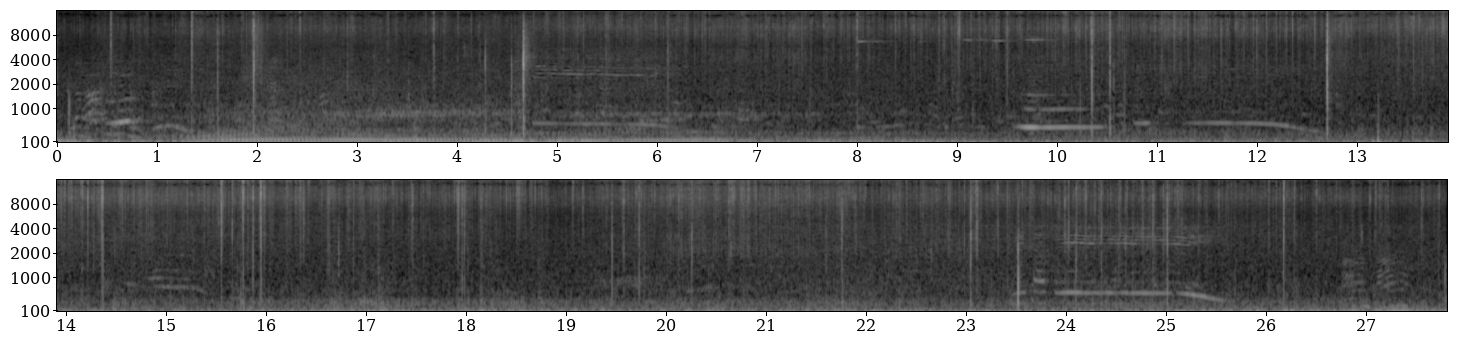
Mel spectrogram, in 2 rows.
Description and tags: tembi fire and rain
garbage incineration day in Tembi, during the rain.
Recorded using H4 Zoom internal mic.
burning, fire, garbage, rain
